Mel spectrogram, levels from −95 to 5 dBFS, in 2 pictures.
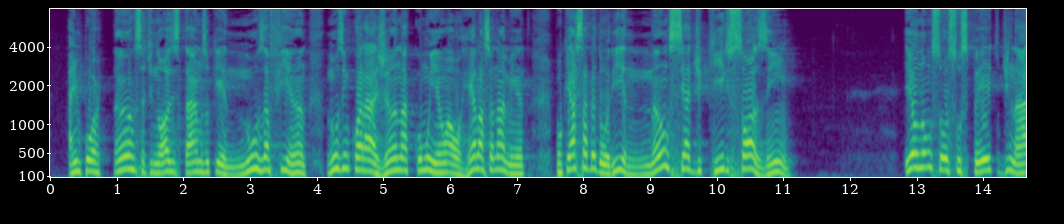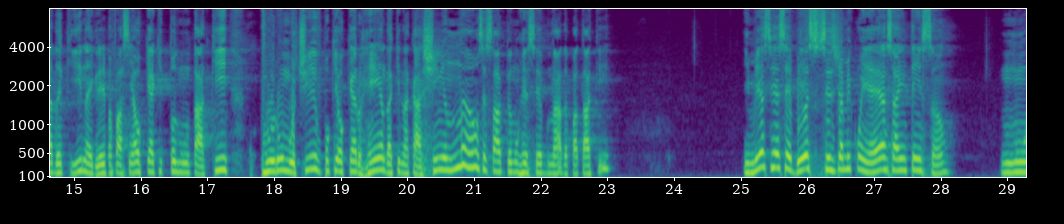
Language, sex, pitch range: Portuguese, male, 155-205 Hz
